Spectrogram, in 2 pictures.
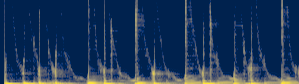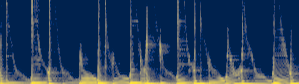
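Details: Electronic music with a steady drum-machine beat, deep bass and synthesizer notes, with no animal sound.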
